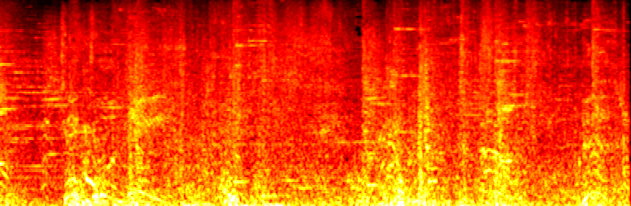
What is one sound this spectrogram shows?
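Weapons strike with sharp hits.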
